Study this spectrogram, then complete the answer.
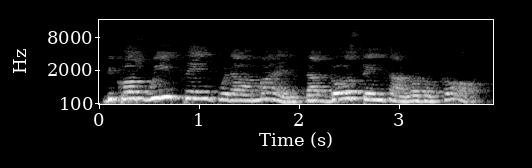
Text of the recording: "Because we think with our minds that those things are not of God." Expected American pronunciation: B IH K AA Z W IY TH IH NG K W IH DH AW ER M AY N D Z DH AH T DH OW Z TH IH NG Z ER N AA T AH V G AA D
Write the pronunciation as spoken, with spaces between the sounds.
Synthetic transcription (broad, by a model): B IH K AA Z W IY TH IH NG K W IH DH AW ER M AY N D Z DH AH T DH OW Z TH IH NG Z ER N AA T AH V G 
